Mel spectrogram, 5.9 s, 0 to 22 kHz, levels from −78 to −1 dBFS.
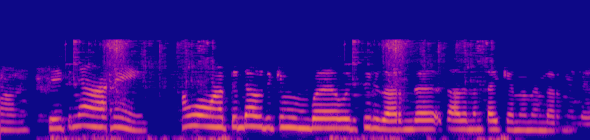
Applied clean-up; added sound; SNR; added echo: classical method Wiener filter.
